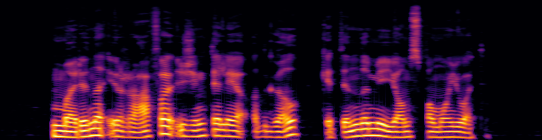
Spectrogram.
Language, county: Lithuanian, Telšiai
